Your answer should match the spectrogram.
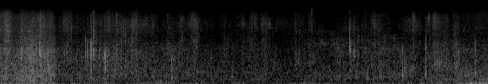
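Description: Footsteps move through a forest during a deer hunt in Kustavi, Finland: a quiet, steady run of soft, irregular crunching and rustling steps over the forest floor, with no talking.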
